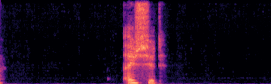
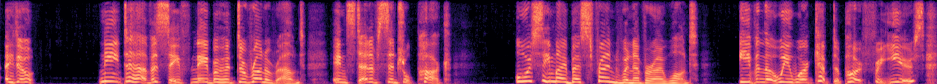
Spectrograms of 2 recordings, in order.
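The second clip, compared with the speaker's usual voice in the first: crying. Acted. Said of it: "tears still spilling, and she hiccups".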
